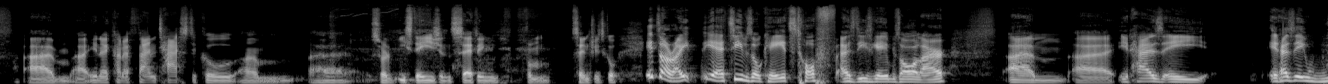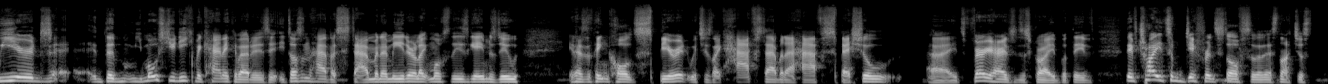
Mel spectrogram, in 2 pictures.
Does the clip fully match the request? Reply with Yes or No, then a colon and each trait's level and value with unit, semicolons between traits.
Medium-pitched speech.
No: low, 125 Hz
